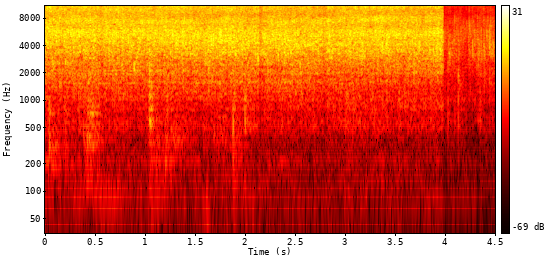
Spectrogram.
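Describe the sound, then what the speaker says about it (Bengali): Fish pieces fry in hot oil in a home kitchen, a steady dense sizzle with a few soft clicks of turning, then the hiss shifts and thins near the end. "মাছগুলোকে আমি এপিট ওপিট করে ভালো করে ভেজে নেব।"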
